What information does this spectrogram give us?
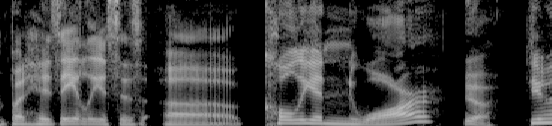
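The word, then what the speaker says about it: Colion: colin it's like but it's not spelled colin i know but i said he pronounces it calling yeah so he was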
